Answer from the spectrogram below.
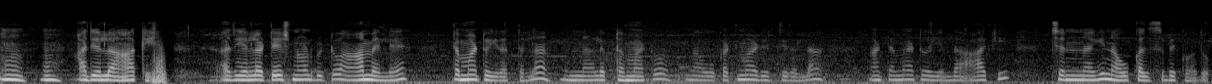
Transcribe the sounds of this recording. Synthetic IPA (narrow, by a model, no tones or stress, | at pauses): ɐd̪ɛlːɐaːki | ɐd̪uɛlːɐʈe̞ːsʈno̞ːɽbiʈːuaːmeːle̞ | ʈɐmaːʈoiɾɐt̪ːɐlːɐɐnnaːlɐkːʈɐmaːʈonaːʋukɐʈːmaːɽiɾt̪iːɾɐlːɐ | aːʈɐmaːʈoːɛlːɐaːki | t͡ʃɛnːaːɡinaːʋukɐlsbe̞ːkuɐd̪u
